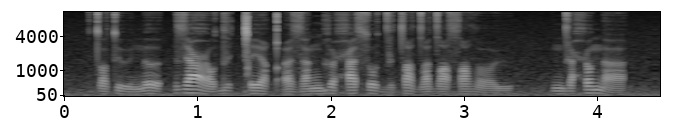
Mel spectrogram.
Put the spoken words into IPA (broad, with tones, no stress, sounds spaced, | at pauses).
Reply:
t ɒ˩˥ t ʉː˩ n ə˥˩ | z ɛ˥ ʕ ɔ˩˥ d ɘ˥˩ ǀ eː˥˩ qʼ ɘ˥˩ z a˥ ŋ ɡ ʉ˥˩ ħ a˥ s o˥˩ d ə˩˥ t ɘ˥˩ dˤ o˥ d a˥˩ sˤ ɛ˥ ðˤ ʉː˩ | n d ɘ˧ ħ o˥ n a˩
